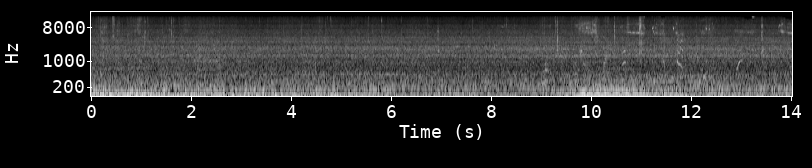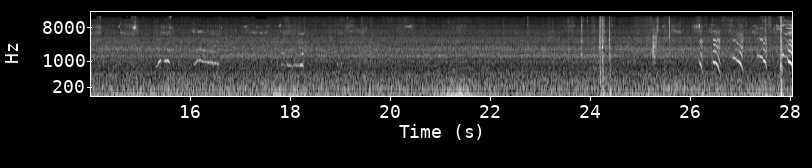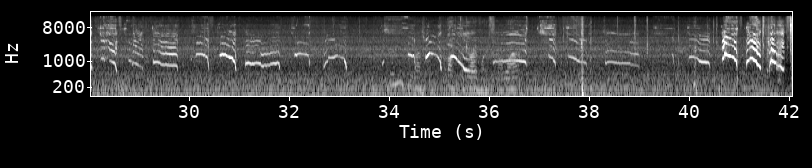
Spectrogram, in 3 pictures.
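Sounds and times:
car road noise: 0:00.0 - 0:42.0
dog whining and yipping: 0:09.8 - 0:19.6, 0:25.6 - 0:42.0.

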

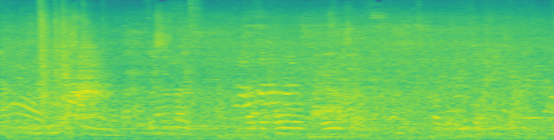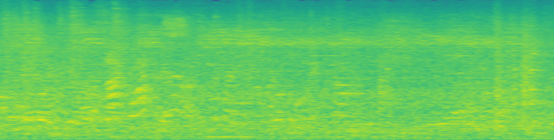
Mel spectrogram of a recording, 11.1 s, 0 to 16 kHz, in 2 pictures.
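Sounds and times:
busy dining hall noise: 0:00.0 - 0:11.0.

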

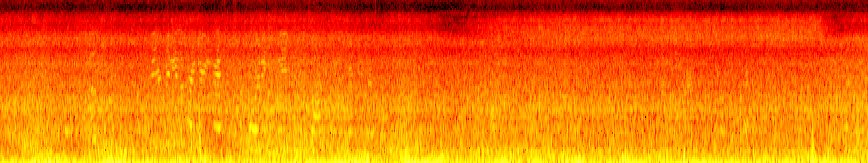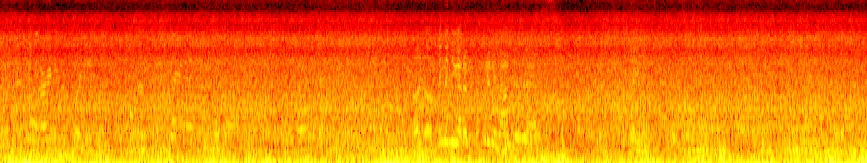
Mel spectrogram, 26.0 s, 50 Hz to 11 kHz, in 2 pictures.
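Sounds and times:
boat engine rumble: 0:00.0 - 0:26.0.

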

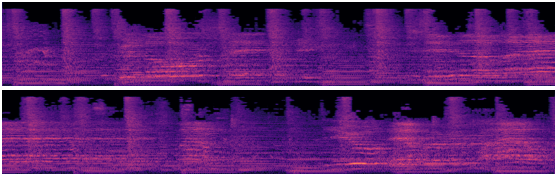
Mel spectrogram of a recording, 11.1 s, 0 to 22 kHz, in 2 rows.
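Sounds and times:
bass line: 0:00.0 - 0:11.0
gospel singing: 0:00.9 - 0:11.0.

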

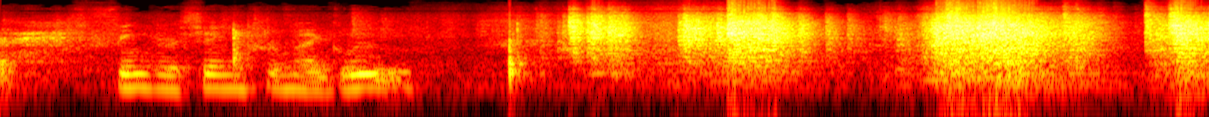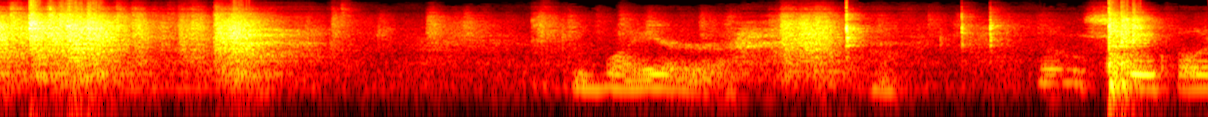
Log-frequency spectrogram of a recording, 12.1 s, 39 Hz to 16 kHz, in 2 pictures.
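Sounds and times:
rustling and scraping of supplies: 0:01.3 - 0:11.8.

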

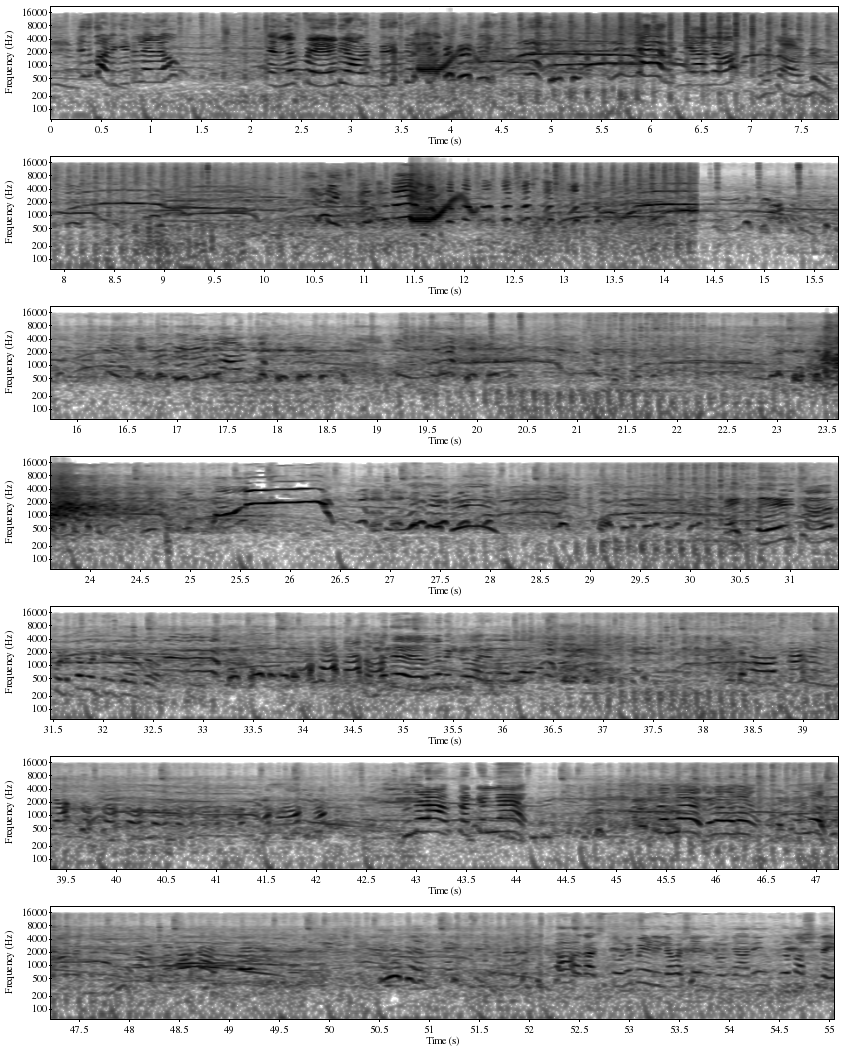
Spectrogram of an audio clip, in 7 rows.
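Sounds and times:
people talking and calling out: 0:00.0 - 0:55.0
woman laughing: 0:03.4 - 0:05.5, 0:33.2 - 0:34.7.

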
